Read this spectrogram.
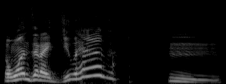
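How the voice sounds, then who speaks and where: A gaming streamer with a high voice and huge pitch swings talks a little slowly, answering viewers in a casual livestream chat about games. He rambles and often repeats phrases for emphasis. The recording is dry and studio quality.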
